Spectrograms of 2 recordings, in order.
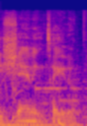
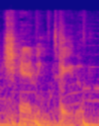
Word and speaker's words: Channing Tatum: say it right because I used to say Channing Tatum but it's Channing Tatum like channeling energy type but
